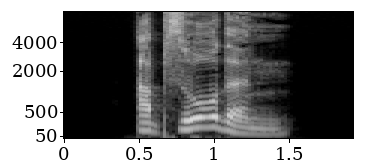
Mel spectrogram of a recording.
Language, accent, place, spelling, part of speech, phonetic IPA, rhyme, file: German, Germany, Berlin, absurden, adjective, [apˈzʊʁdn̩], -ʊʁdn̩, De-absurden.ogg
- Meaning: inflection of absurd: 1. strong genitive masculine/neuter singular 2. weak/mixed genitive/dative all-gender singular 3. strong/weak/mixed accusative masculine singular 4. strong dative plural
